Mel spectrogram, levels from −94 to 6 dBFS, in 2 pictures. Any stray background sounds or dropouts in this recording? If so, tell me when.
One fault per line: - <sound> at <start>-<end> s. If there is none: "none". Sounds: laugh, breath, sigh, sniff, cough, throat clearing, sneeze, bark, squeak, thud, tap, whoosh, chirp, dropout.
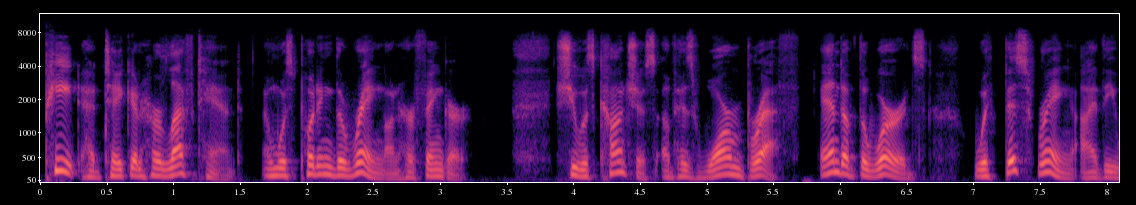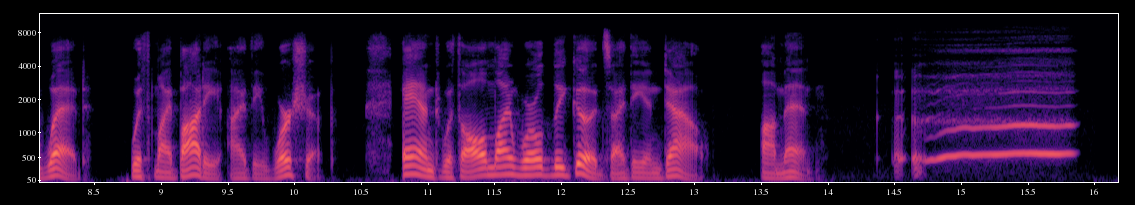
- breath at 14.4-15.9 s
